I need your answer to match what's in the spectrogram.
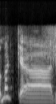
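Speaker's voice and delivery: put-on irritating, very high, loud Valley Girl voice. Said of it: "the fucking Valley Girl".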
